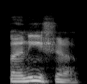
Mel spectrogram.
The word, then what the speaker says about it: Benicia: But Benicia is correct. Well, all right, I'm going to try that because it's Benicia, right?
